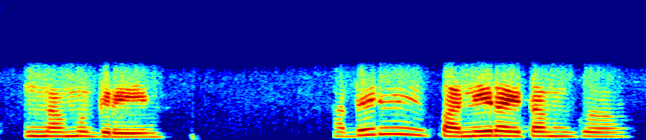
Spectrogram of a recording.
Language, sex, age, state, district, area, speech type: Kannada, female, 18-30, Karnataka, Gulbarga, urban, conversation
